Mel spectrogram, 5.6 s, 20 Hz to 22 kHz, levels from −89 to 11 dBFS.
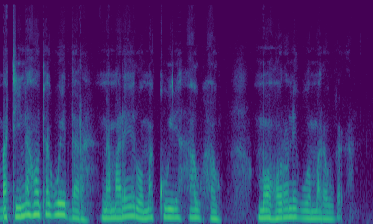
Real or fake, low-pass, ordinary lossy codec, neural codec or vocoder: real; 19.8 kHz; Opus, 16 kbps; none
